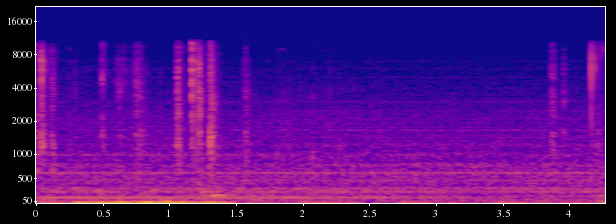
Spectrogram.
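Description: Quick bursts of typing on a computer keyboard while writing HTML for an online survey form. Close, crisp keystrokes cluster early, then thin to a few isolated taps over a quiet background hum.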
